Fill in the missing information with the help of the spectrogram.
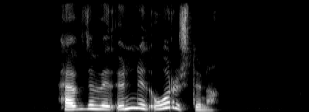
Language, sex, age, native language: Icelandic, female, 40-49, Icelandic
